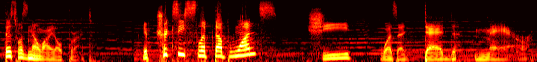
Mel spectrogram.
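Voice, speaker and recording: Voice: medium pitch, sing-song, slow pace. An amateur narrator giving a dramatic scripted reading of a fan fiction story, with music behind.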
